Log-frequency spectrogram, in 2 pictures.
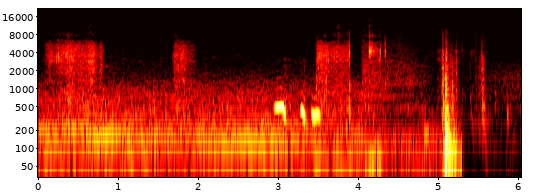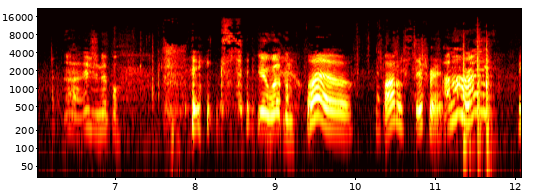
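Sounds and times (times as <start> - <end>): vehicle cabin hum: 0.0 - 6.0
loud thump: 4.9 - 5.4.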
